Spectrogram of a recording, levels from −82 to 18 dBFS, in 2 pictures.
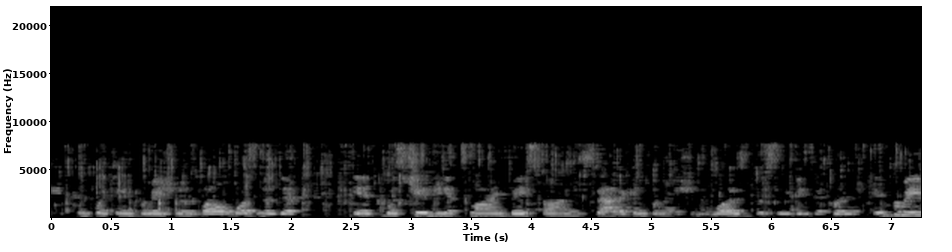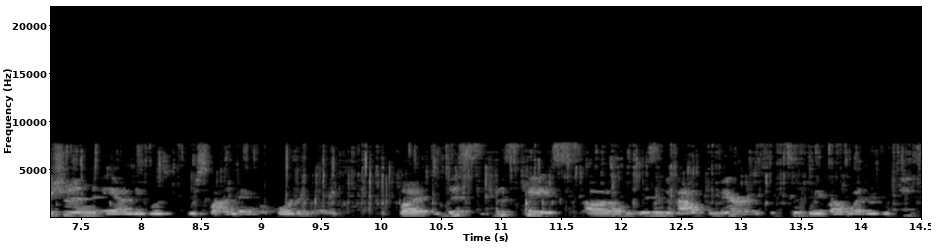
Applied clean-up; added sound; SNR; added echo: classical method Wiener filter.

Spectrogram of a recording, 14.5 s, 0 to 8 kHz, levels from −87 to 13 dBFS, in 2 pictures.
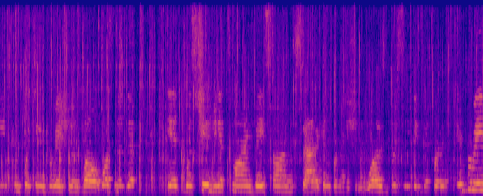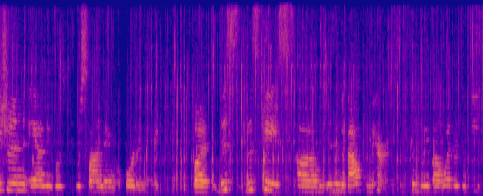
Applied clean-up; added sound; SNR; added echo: neural mask model RNNoise.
